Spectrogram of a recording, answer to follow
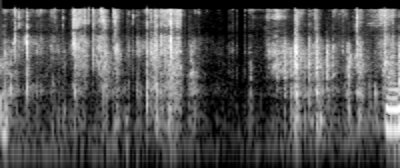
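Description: Paper packaging crinkling and rustling as it is handled and unwrapped, in two spells with a short pause near the middle.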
